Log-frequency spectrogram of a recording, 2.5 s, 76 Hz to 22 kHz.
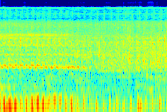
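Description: A Royal Enfield Hunter 350 motorcycle in Tokyo Black idles close by, its single-cylinder engine giving a steady run of low, uneven thumps with a faint mechanical clatter and no talk.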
